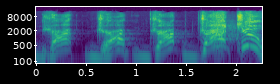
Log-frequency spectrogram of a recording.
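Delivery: slow, drawn-out sneeze sounds with big swoops. Showing the others a joke impression of a movie star sneezing: Clark Gable sneezing. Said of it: "This is Clark Gable sneezing".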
